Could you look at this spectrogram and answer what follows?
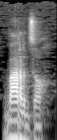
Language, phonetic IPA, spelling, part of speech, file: Polish, [ˈbard͡zɔ], bardzo, adverb, Pl-bardzo.ogg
